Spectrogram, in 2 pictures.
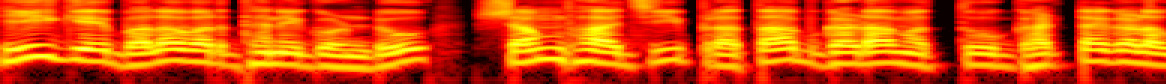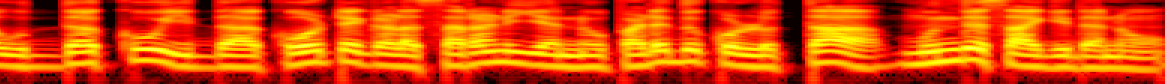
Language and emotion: Kannada, neutral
